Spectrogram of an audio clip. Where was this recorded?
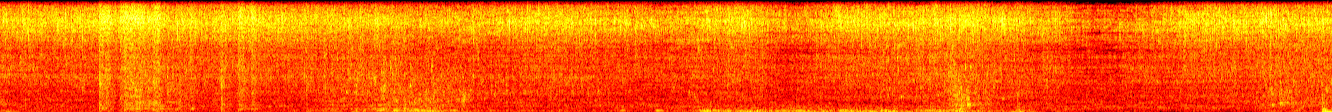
in a kitchen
